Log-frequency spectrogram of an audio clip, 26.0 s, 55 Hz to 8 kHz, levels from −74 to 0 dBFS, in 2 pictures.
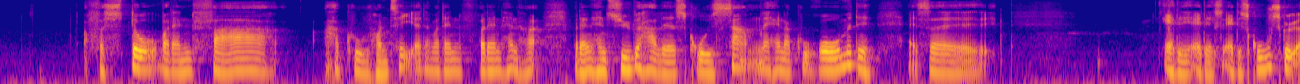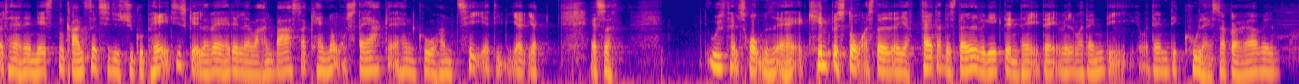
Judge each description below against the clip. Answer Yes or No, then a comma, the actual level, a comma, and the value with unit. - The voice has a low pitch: Yes, low, 120 Hz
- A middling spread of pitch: No, narrow, 2.2 semitones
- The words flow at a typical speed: Yes, average, 190 wpm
